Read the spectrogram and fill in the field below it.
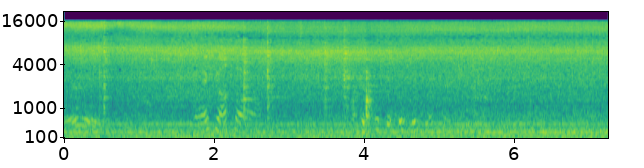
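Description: Meat sizzles steadily on a hot griddle.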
